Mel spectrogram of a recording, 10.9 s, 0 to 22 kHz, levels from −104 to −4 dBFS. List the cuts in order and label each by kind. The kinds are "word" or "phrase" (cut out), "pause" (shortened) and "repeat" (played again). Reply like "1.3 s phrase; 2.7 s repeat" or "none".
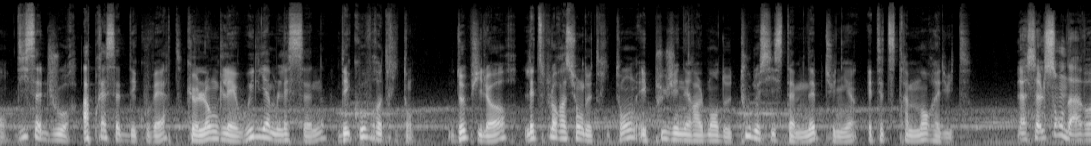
none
